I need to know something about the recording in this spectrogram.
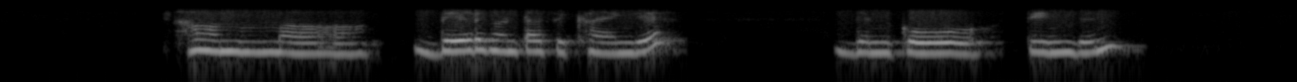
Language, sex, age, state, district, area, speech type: Hindi, female, 18-30, Madhya Pradesh, Seoni, urban, conversation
